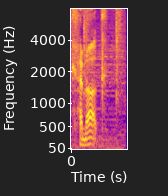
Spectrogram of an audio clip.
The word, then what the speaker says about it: Canuck: Thanks also to Judy for writing in to correct my pronunciation of Canuck, which rhymes with luck or muck or another word that she pointed out.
